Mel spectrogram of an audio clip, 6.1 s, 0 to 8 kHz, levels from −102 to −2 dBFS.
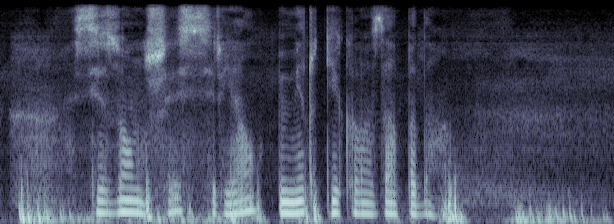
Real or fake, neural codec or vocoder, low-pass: fake; autoencoder, 48 kHz, 128 numbers a frame, DAC-VAE, trained on Japanese speech; 7.2 kHz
